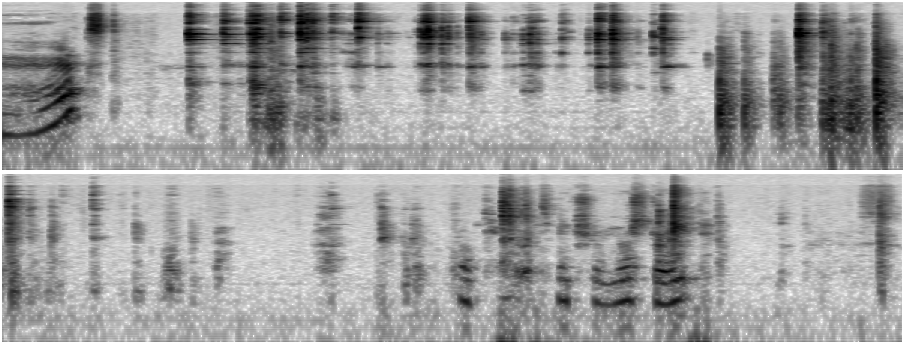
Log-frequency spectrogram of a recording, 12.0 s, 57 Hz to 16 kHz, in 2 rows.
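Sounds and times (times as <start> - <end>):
small metal hardware clinking: 1.2 - 4.6.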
